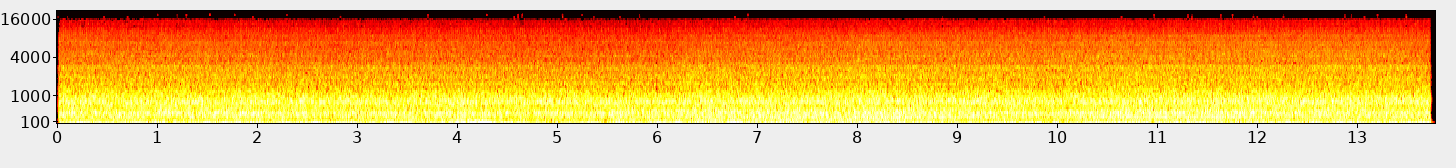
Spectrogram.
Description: CAR NISSAN 350Z ENGINE BAY CRUISE 60KPH LOOP, manual sportscar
